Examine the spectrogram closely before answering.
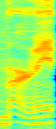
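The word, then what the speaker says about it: Boerne: They always say born. We tell people weekend at Bernie's or Bernie. That's how you pronounce it.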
